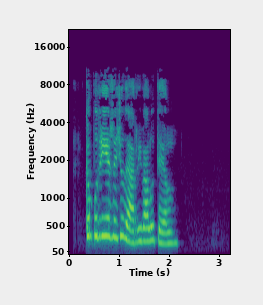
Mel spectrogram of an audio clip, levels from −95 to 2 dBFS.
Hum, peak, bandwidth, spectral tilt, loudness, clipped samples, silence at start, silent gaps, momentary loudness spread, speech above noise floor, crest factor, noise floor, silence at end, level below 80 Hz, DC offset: none; -4 dBFS; 10 kHz; -4 dB/octave; -19 LUFS; under 0.1%; 0.35 s; none; 8 LU; 60 dB; 18 dB; -78 dBFS; 1.1 s; -80 dBFS; under 0.1%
